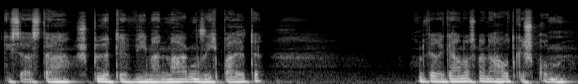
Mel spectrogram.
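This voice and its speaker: A man's voice: mid-range voice, level tone, unhurried, creaky, warm tone, husky, exaggerated voice. A man playing a bitter, guilt-ridden middle-aged father in a radio drama, thinking aloud in terse fragments. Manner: terse, fragmented inner monologue. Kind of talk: German radio drama interior narration.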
